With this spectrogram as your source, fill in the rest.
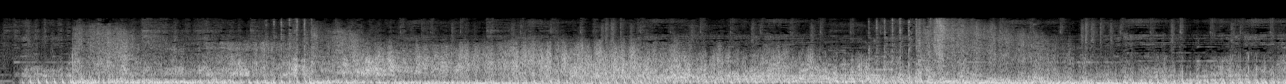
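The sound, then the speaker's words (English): Dense, sustained Iranian anti-aircraft gunfire and heavy booms over Tehran at night fill the scene without a break, loud and chaotic, with explosions rumbling throughout. Faint voices may sit beneath the din. “One blog has a live feed of Iranian anti-aircraft fire.”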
